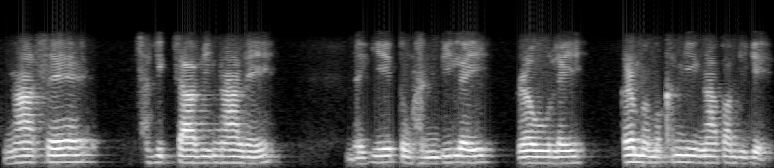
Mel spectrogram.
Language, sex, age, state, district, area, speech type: Manipuri, male, 18-30, Manipur, Thoubal, rural, conversation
